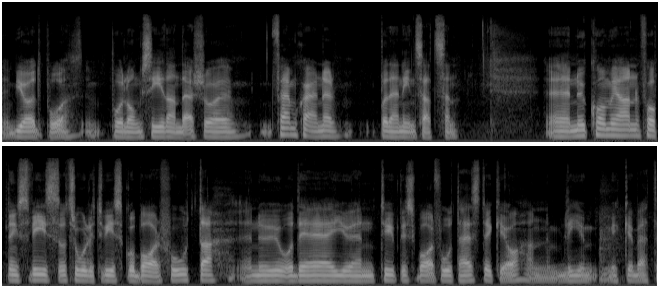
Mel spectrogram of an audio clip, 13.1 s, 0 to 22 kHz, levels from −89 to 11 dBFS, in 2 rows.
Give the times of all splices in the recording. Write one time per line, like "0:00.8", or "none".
none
